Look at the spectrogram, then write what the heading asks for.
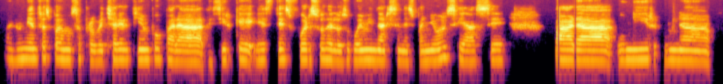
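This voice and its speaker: Brief: woman, low, flat-toned moderator, steady and explanatory on a call. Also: a little slow. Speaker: webinar moderator. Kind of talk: introducing a webinar.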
